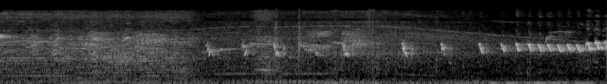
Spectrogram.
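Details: Lure sound meant to stir other birds to sing: a rhythmic run of short, high chirps that speeds up into a rapid, ringing trill at the end, over faint hiss.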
